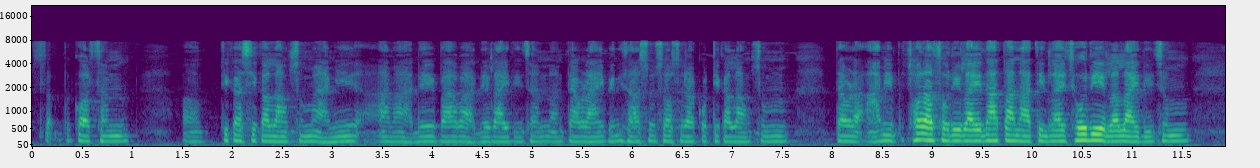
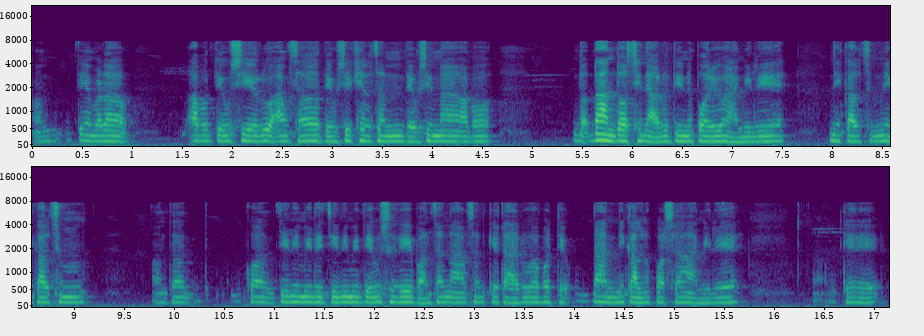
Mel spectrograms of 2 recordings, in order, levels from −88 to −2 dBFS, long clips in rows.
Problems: none marked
